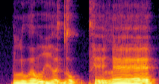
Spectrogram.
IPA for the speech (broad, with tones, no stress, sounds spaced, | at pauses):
l u˧˥ ə̯ ʋ i˧˩ ə̯ d o˧˥ p̚ t̪ʰ e˩˧ l ɛː˧˥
